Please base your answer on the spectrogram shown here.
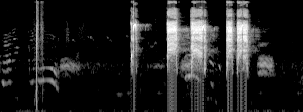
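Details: Black francolin calling, kept in preparation for the breeding season: a short series of harsh, buzzy, grating notes in two or three loud bursts, preceded by a sharp click and a few faint thin notes.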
